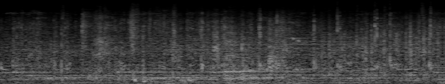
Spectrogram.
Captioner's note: terengah-engah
